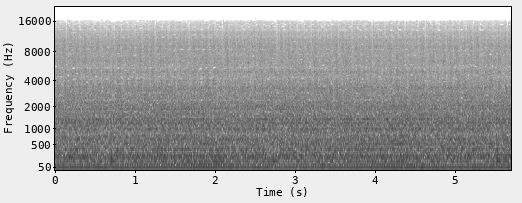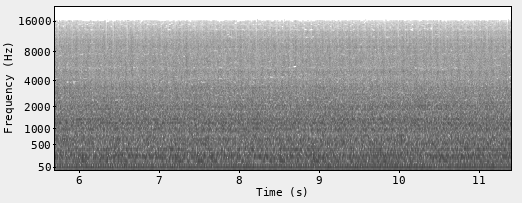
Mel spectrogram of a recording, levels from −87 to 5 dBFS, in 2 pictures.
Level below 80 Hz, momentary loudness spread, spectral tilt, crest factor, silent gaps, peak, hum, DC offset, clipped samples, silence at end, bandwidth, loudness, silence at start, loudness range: -30 dBFS; 1 LU; -4 dB/octave; 14 dB; none; -6 dBFS; none; under 0.1%; under 0.1%; 0 s; 16.5 kHz; -20 LUFS; 0 s; 0 LU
